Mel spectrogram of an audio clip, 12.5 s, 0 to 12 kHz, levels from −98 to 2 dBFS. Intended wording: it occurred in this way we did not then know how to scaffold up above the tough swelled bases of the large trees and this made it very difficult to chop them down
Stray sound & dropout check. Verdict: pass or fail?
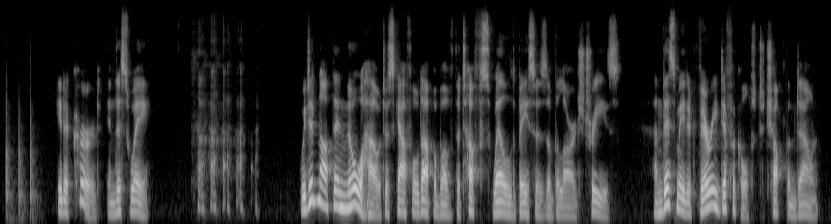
fail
